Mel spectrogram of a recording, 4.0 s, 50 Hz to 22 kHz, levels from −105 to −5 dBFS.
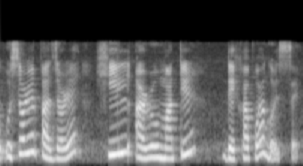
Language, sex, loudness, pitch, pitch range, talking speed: Assamese, female, -16 LUFS, 270 Hz, 245-355 Hz, 120 wpm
